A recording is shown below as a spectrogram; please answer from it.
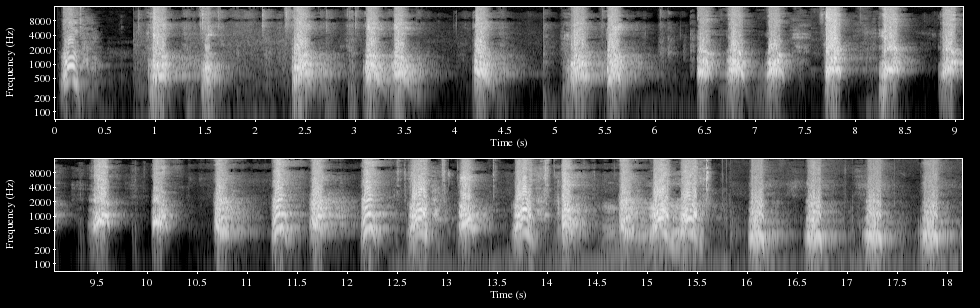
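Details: A dog barks loudly and persistently, with sharp barks at uneven intervals and about a hundred per minute, clustered into quick runs and brief pauses, while a low hum enters later.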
